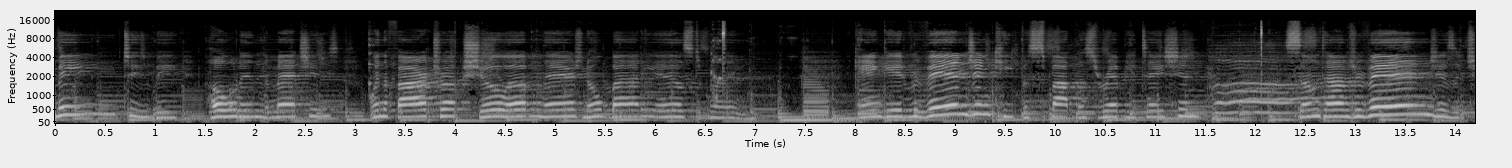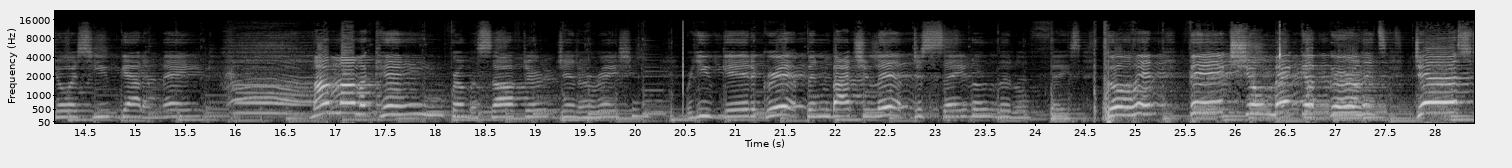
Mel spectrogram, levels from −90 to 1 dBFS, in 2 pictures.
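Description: Four sharp snaps land on top of the sound at 6.67, 12.06, 20.47 and 26.44 s, the first a bit quieter than the other three. They're electrical switching spikes, likely a nearby switch, motor or static discharge arcing briefly into the audio line.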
